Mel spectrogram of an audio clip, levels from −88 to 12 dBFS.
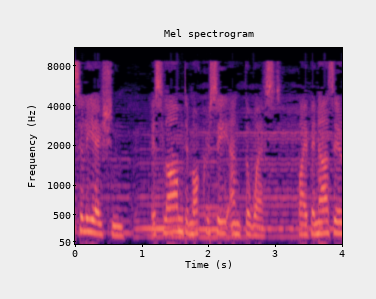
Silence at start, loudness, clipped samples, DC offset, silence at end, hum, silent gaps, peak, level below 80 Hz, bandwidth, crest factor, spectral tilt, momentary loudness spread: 0 s; -18 LUFS; under 0.1%; under 0.1%; 0 s; none; none; 0 dBFS; -52 dBFS; 9.2 kHz; 16 dB; -4.5 dB/octave; 9 LU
